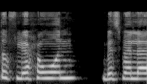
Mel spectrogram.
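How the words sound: A brief break separates the two words. The speaker calls it wrong. "ये तो आप सकता कर रहे हैं।"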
